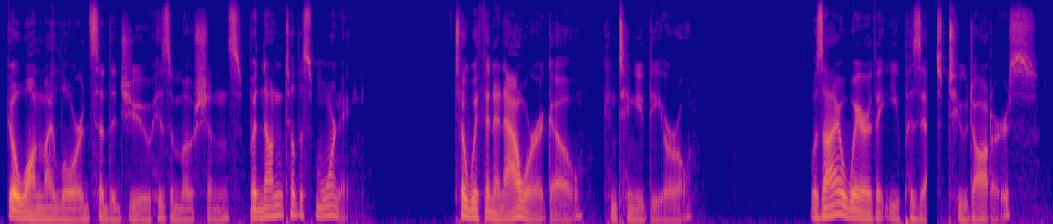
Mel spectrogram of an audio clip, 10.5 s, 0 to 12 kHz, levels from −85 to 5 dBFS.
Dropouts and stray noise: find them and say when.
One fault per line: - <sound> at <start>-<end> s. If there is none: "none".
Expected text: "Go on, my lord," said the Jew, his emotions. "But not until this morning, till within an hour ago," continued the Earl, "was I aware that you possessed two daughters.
- dropout at 9.3-9.4 s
